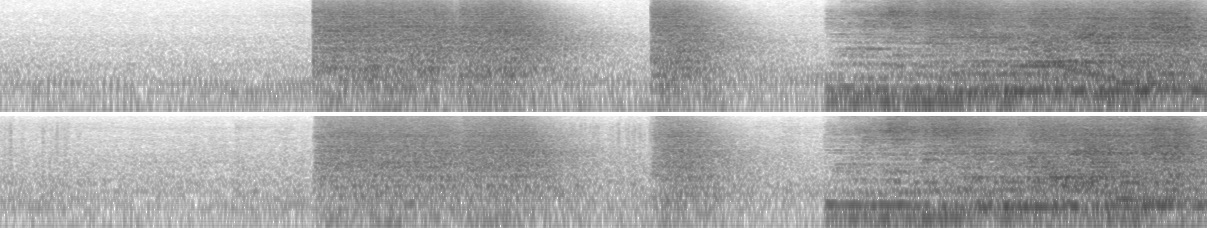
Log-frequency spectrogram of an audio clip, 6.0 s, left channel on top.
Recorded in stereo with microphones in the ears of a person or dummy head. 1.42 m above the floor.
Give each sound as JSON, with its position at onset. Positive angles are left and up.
{"t": 1.6, "sound": "a gunshot", "side_deg": 60, "distance_m": 0.8}
{"t": 4.1, "sound": "a toilet flushing", "side_deg": -25, "distance_m": 0.6}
